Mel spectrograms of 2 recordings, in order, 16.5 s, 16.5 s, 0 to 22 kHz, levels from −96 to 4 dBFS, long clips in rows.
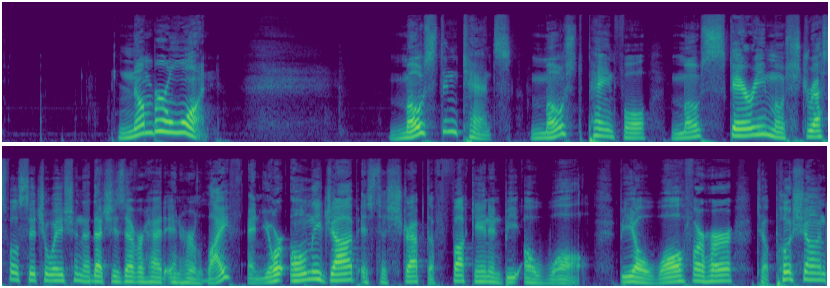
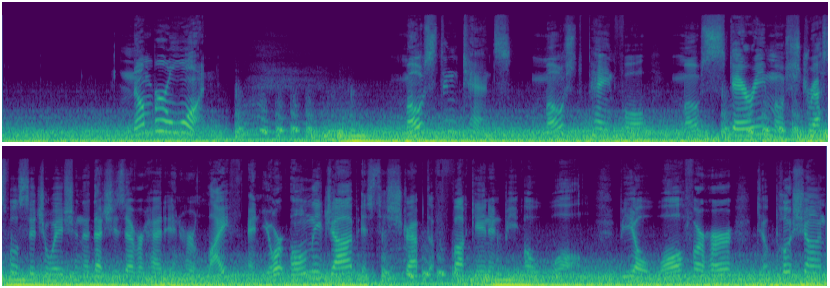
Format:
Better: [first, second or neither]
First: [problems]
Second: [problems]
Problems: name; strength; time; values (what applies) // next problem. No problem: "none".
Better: first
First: none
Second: low rumble; loud; throughout; 3 dB below the speech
